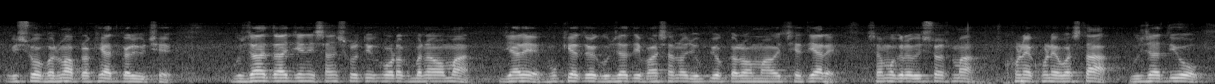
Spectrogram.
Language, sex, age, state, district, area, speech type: Gujarati, male, 30-45, Gujarat, Morbi, urban, spontaneous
